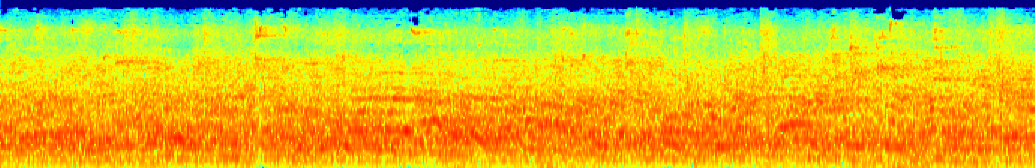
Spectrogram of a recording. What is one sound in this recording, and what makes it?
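A crowd chatters and cheers loudly in a large echoing gym.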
